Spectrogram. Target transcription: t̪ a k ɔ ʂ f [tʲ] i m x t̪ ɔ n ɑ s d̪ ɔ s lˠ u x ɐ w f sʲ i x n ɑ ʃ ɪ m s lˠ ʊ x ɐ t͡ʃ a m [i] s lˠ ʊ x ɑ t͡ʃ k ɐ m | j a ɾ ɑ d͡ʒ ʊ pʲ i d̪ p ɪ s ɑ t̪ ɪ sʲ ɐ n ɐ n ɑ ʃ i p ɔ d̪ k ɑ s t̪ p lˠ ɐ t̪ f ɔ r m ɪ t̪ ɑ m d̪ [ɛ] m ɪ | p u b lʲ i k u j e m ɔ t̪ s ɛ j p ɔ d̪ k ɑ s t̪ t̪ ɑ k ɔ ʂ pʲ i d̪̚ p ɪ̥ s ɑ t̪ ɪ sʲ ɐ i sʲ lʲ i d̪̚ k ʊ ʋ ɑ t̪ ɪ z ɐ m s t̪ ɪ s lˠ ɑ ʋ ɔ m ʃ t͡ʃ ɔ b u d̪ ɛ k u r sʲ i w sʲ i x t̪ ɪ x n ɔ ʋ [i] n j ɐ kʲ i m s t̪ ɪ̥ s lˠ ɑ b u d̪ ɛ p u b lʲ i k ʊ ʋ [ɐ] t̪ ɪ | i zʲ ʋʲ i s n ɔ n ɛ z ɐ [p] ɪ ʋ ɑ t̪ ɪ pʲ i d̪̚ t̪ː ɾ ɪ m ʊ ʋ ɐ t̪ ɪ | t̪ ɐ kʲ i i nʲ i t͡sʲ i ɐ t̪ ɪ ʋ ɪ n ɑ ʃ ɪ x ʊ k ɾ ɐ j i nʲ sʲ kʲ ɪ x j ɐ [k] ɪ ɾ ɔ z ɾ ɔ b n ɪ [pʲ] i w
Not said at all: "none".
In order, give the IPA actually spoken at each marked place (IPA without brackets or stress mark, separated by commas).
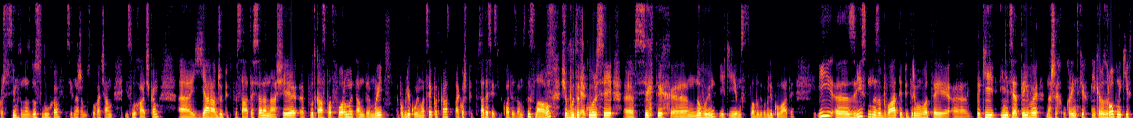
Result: sʲ, i, ɛ, ɪ, ɑ, b, k, kʲ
